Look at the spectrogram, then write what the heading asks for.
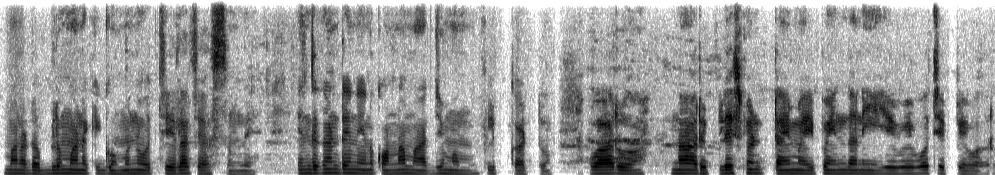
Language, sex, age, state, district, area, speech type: Telugu, male, 18-30, Andhra Pradesh, Eluru, rural, spontaneous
